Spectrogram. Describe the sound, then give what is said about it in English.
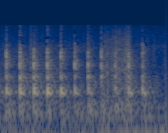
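A quick, even run of about eleven knocks on a house door, knocked because the doorbell does not ring, sharp and moderately loud, with no voices. “Bell don't ring. I'll knock.”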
